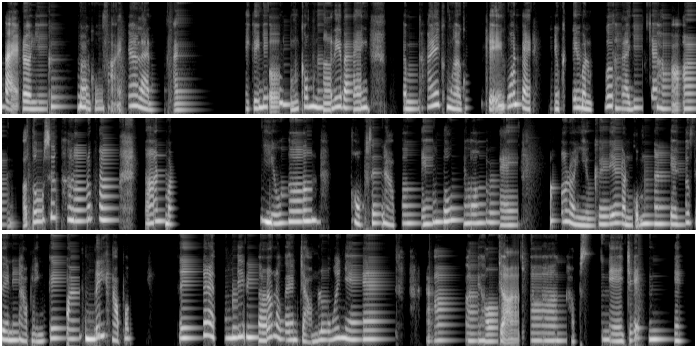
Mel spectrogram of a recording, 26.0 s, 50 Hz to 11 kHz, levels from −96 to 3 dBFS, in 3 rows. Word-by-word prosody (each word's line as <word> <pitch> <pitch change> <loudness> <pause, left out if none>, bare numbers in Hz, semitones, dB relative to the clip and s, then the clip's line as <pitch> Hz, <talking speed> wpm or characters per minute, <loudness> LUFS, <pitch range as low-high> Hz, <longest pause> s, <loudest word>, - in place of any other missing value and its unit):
Bạn, 240 - +6
rồi 215 -1 +5
nhiều 205 0 -3
cái 275 +3 -3 0.2
mình 270 -4 +3
cũng 215 +2 -7
phải 250 - -9
á 300 0 +2
là 235 -7 +2 1.3
kiểu 225 +2 +2
như, 260 - +3
ứng 360 +3 +1
dụng 205 - -1
công 270 +3 +3
nghệ 245 -7 +2
đi 270 +2 +2
bạn. 235 -1 +1 0.4
Mình 210 -1 0
thấy 310 +5 +3
công 260 -6 +1
nghệ 205 -2 +2
cũng 240 - -15 0.2
triển 300 - +1
quá 300 +4 +1
nè, 225 -4 +2 0.3
nhiều 205 - -1
khi 245 0 0
mình 220 -3 +4
cũng 180 - -37
có 290 +1 +3
thể 225 -6 -4
là 205 -1 -2 0.3
cho 260 - -2
họ 215 -3 -2 0.4
đỡ - - -1
tốt 305 +2 +2
sức 420 +2 -2
hơn, 335 -3 +2
đúng 375 - -4
hông? 345 -1 +1 0.3
Đó, 260 - 0
m 245 - +4 1.1
Nhiều 285 -6 +8
hơn, 310 +2 +5 0.5
học 245 -3 +2
sinh 265 -1 -2
học 215 -5 -2
hơn, 255 0 -4
sẽ - - +2
hứng 280 +5 +2
thú 340 +3 +2
nhiều 255 - 0
hơn 265 +2 -1
nữa 280 0 -3
nè. 205 0 -2 0.5
Đó, 310 +1 0
rồi 250 -6 +3
nhiều 195 -2 0
khi 230 +1 +1
á 260 +1 +1
mình 210 - 0
cũng 245 +3 +1
nên 240 0 +1
cho 235 - +1
giáo 225 +5 -3
viên 250 -2 +4
đi 230 +1 +3
học 210 -3 -3
những 195 0 -4
cái 285 +4 -2
khóa 270 +1 -2
tâm 265 -1 +10
lý 340 +7 +3
học - - -1
á, - - -2 0.6
thì 290 - +4 0.2
ý 370 - +3
là 345 - +3
tâm 290 0 +1
lý 310 +3 +5
bây 310 -1 +4
giờ 220 - +4
rất 310 - 0
là 330 - +1
quan 240 0 +1
trọng 200 -3 -5
luôn 240 +1 -1
á 290 - +4
nha. 260 -1 +1 0.5
Đó, 225 +1 -6
phải 215 -1 -3
hỗ 195 -1 +1
trợ - - +3 0.3
cho 220 0 -3 0.4
học 190 - -11
sinh 250 - -7
nè, 205 -4 0
trẻ 235 +8 -4
em 255 0 +1
nè 215 -1 -2
255 Hz, 230 wpm, -23 LUFS, 220-290 Hz, 1.3 s, tâm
